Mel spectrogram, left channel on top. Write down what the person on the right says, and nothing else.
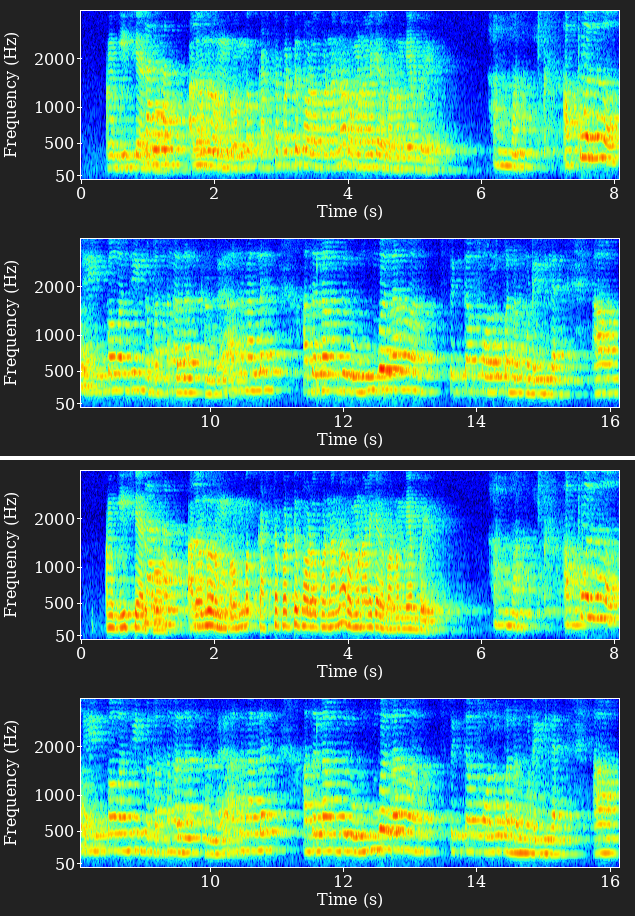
நமக்கு ஈஸியாருக்கு
அத
வந்து ரொம் ரொம்போ கஷ்டப்பட்டு ஃபாலோ பண்ணம்னா ரொம்ப நாளைக்கு அத பண்ண முடியாம போயிர்து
